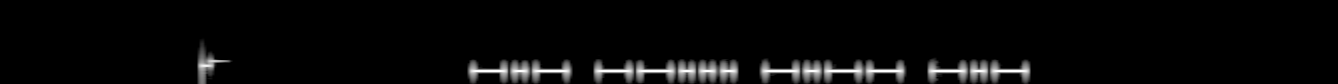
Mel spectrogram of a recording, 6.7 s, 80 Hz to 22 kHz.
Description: Morse code, heard as a keyed tone, about 22 wpm, 700 Hz. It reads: K7YK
